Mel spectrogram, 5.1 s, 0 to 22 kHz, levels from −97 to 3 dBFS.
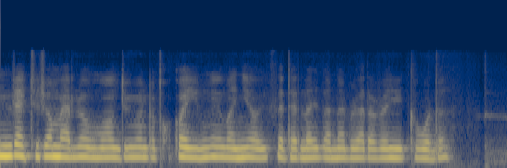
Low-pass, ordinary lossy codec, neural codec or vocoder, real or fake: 7.2 kHz; none; codec, 16 kHz, 0.5 kbps, FunCodec, trained on Chinese and English, 25 frames a second; fake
